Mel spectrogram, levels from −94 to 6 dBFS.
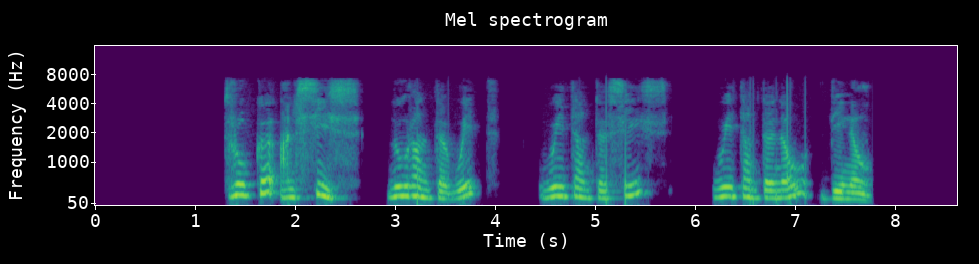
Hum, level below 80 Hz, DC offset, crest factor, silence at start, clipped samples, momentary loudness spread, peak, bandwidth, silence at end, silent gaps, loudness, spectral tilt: none; -54 dBFS; under 0.1%; 16 dB; 1.3 s; under 0.1%; 11 LU; -2 dBFS; 7.4 kHz; 0.85 s; 2.69-2.91 s, 4.05-4.22 s, 4.28-4.43 s, 5.77-6.17 s; -17 LUFS; -6.5 dB/octave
